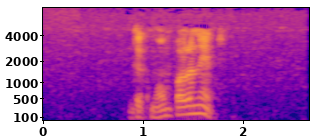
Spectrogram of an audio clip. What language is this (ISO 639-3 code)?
chm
